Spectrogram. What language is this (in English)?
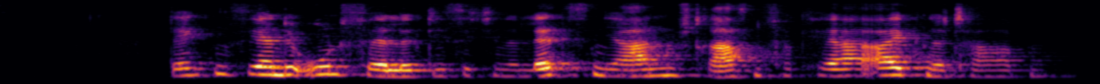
German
